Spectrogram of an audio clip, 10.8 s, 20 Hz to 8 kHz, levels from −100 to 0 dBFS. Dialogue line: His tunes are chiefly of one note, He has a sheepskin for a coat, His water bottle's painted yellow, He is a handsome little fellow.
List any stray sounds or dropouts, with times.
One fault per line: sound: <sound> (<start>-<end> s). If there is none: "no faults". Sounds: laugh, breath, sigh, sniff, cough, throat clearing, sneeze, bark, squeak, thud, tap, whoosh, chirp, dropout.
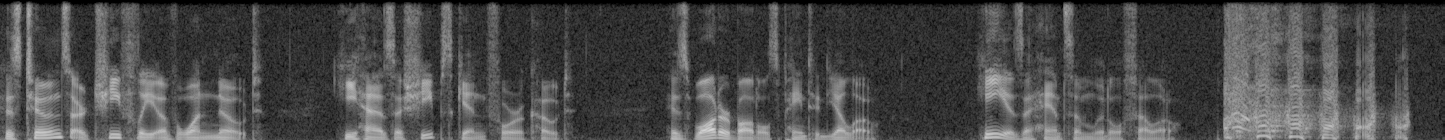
sound: laugh (9.1-10.6 s)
